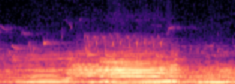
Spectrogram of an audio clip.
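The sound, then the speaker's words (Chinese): Cattle mooing as a herd is driven out to graze, a long, loud, drawn-out low call with rich harmonics, the pitch rising and then falling back, heard alone without any talking. “有一天，当他赶着牛群去吃草的时候”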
